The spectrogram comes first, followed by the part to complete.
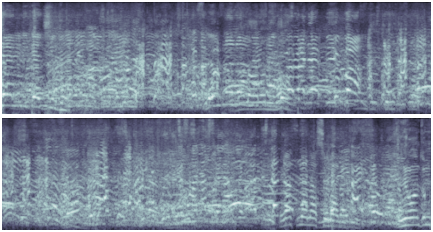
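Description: A woman speaking into a microphone over a PA, with several other voices chattering at the same time.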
